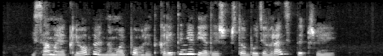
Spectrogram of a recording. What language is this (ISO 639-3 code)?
bel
